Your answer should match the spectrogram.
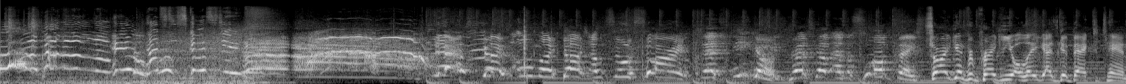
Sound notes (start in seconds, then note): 2.4 girls scream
